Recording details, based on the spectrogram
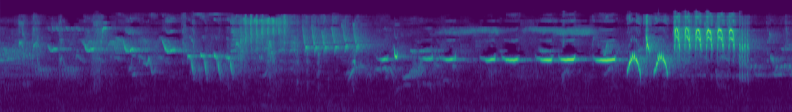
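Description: A nightingale sings a rich, varied song: quick whistled phrases, buzzy bursts, fast trills and a run of loud repeated notes, with no other sounds.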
